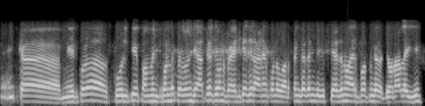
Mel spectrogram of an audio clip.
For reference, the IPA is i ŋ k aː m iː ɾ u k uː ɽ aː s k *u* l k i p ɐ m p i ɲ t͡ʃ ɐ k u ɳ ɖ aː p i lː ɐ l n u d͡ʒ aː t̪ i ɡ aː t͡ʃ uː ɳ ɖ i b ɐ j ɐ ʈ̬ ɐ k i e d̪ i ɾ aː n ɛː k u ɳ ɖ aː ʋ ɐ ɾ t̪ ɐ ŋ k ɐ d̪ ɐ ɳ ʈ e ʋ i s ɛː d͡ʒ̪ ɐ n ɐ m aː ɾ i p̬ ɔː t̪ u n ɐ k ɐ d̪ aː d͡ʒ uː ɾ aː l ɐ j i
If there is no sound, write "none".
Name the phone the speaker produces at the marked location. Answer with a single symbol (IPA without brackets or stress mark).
uː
